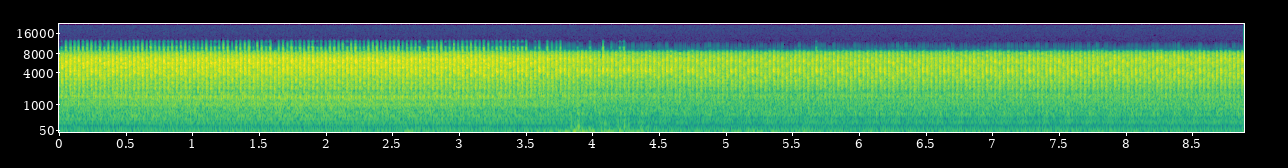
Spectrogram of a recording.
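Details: VW Crafter 2.5 TDI diesel, cold start on a frosty morning: steady even knock about three beats a second over a loud cold idle; engine knock, cause unknown.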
